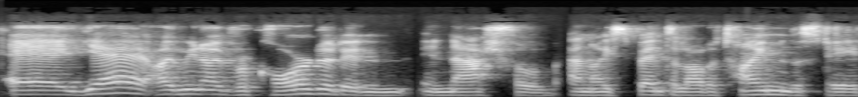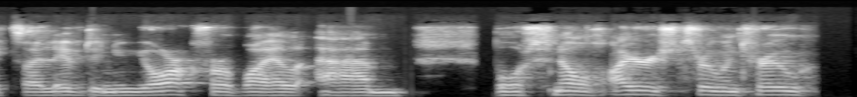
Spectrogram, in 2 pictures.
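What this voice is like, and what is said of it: Irish accent. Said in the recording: “such an Irish accent ... I sound like Bridie from down the country”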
